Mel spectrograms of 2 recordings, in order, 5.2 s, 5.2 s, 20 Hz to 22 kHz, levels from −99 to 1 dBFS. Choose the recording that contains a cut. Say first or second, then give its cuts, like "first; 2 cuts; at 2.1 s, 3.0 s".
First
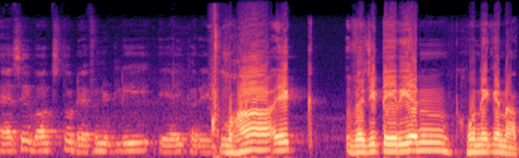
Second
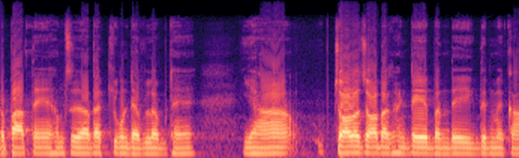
first; 1 cut; at 2.0 s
